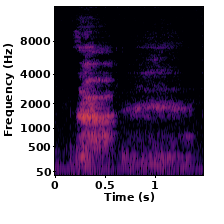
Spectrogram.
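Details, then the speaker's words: Adult clearing the throat and reporting wheezing a little: a brief noisy breath, then a faint, thin whistling tone on exhalation, a mild wheeze. "I'm going to clear my throat again I don't know if you can hear me wheezing a little bit"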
